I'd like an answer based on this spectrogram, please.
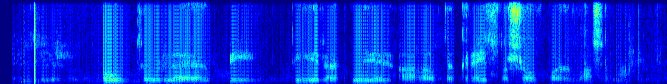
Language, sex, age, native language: Icelandic, male, 12, Icelandic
